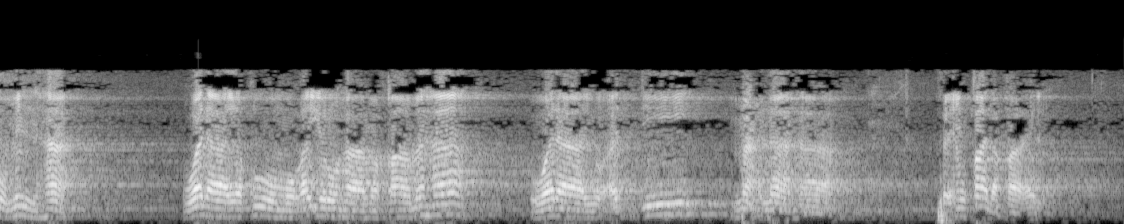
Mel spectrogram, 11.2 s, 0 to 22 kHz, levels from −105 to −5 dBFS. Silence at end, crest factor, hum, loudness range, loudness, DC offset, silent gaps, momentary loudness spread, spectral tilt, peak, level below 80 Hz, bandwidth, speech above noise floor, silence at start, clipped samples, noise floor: 0.15 s; 20 dB; none; 6 LU; -17 LUFS; under 0.1%; none; 21 LU; -2.5 dB/octave; 0 dBFS; -50 dBFS; 6.4 kHz; 23 dB; 0 s; under 0.1%; -41 dBFS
